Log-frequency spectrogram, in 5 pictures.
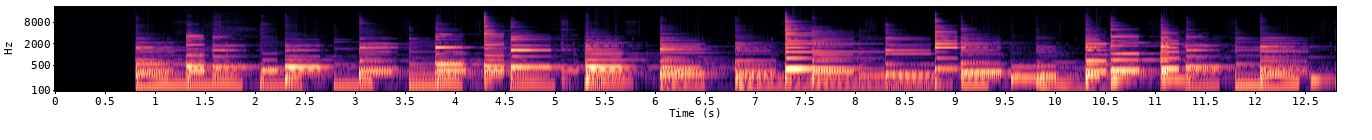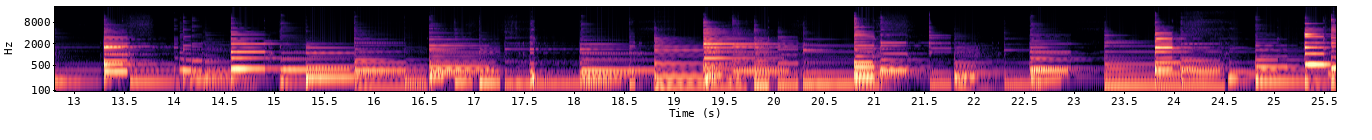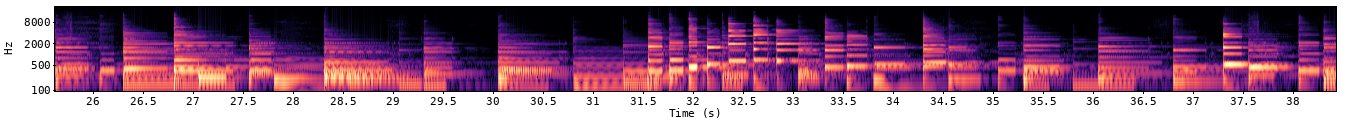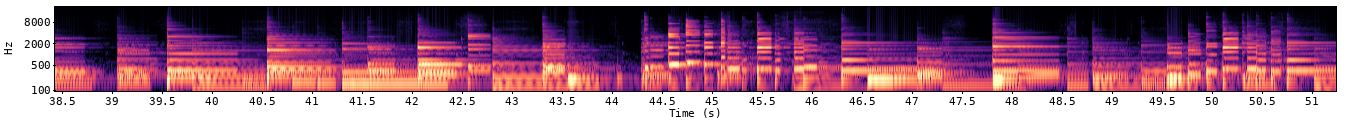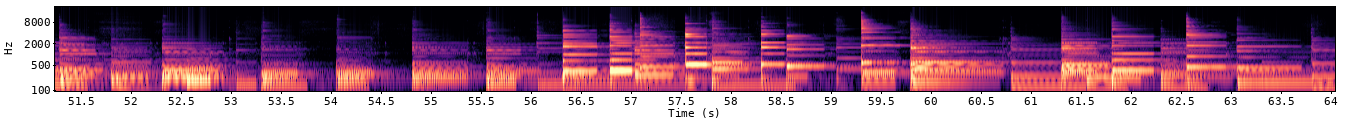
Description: Unique Backing Tracks
key - F - vocal range - C to E
Gorgeous acoustic guitar arrangement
